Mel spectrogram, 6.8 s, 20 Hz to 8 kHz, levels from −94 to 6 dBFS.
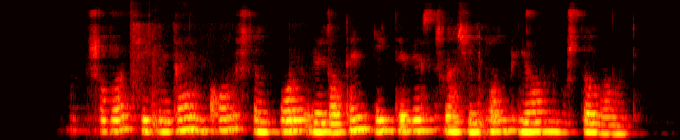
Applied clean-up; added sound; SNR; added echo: neural mask model DeepFilterNet 3.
